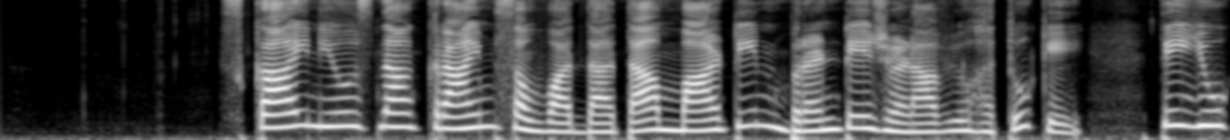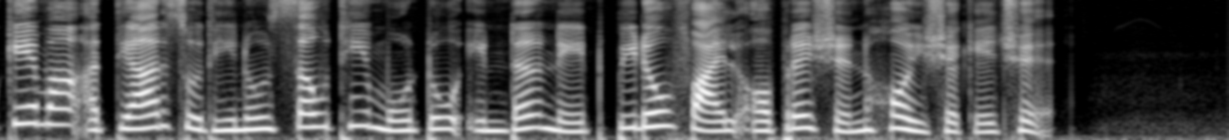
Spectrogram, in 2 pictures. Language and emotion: Gujarati, neutral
